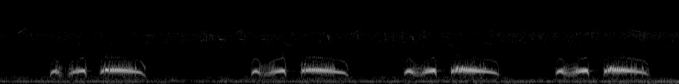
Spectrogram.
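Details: Spotted dove kept as a decoy bird for luring in Vietnam, a 'thổ bầu' voice type: four evenly spaced low phrases, each two short rising coos then a longer falling coo, over a steady low hum.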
